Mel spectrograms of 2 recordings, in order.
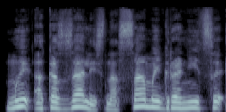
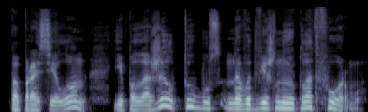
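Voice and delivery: ordinary delivery

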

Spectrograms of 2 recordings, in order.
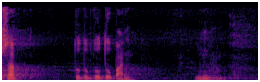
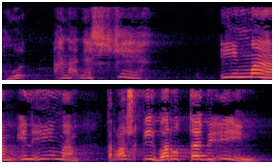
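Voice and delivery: awed exclamation; 10 semitones higher, 3 dB louder than usual. Retold or imitated. Student marvels at the bride's father.

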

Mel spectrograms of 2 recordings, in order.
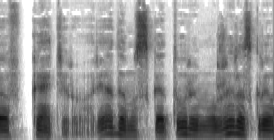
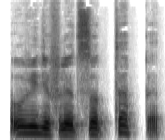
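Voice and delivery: ordinary delivery

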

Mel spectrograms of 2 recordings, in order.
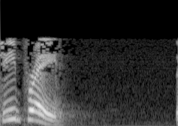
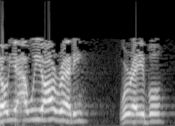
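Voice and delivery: eager boast; 6 semitones higher, 3 dB louder than usual. Retold or imitated. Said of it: "they say".

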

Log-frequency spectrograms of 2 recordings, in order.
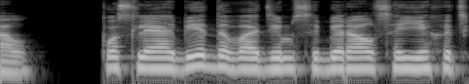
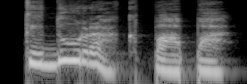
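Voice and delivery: hissing; 4 semitones higher than usual. A narrator's reading. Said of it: "шипит мажорка".

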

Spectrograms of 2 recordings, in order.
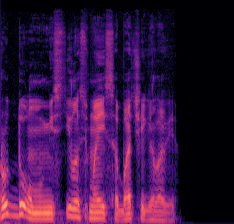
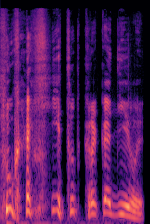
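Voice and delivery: high, amused protest; smiling disbelief; 10 semitones higher than usual. A narrator's reading. Man dismissing talk of crocodiles, amused. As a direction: brush the fear off with a smile. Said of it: "улыбнулся Юрий".

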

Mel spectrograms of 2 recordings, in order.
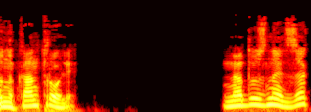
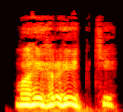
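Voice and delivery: ordinary delivery

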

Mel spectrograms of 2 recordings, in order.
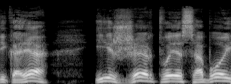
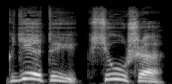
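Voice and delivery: a hint of calling across the hall; 9 semitones higher, much slower than usual. Savage calling for his wife in the hall, lightly raised call.

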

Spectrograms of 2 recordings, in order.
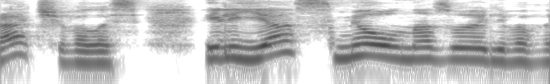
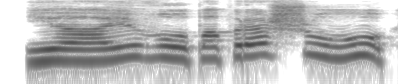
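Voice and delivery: slow, drawn-out threat; heavy, deliberate warning; menacing bogatyr; 2 semitones higher, 3 dB louder, slower than usual. Acted. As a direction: stretch the words out with menace. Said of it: "зверем глянул на Сидора".

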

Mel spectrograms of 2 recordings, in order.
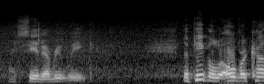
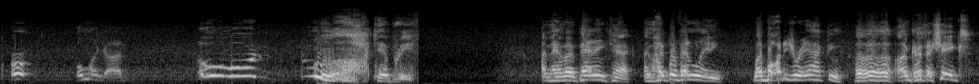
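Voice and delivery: mock panic; 4 semitones higher than usual. Acting out a panic attack.

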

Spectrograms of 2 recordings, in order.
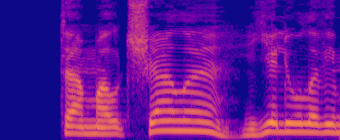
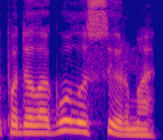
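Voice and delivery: usual speaking voice

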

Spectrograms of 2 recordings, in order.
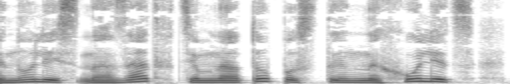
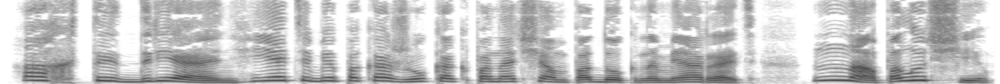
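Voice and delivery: outraged scolding; 4 semitones higher than usual. Acted. Woman at window threatens noisy girls, outraged. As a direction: build from outrage to a high final attack. Furious woman throws water down.

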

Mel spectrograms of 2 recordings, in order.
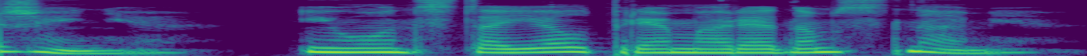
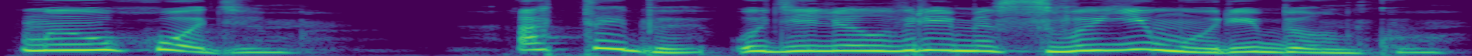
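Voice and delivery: higher-pitched, bitter retort; bitter snort; 6 semitones higher than usual. A narrator's reading. Woman announcing to Gleb she is leaving, bitter. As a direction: throw it at him with some bitterness. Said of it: "С горечью фыркнула я".

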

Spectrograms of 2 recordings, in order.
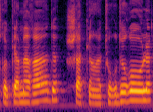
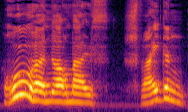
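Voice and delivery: barked Ruhe, much louder; shouted German order; 9 dB louder, much slower than usual. A narrator's reading. Guard officer shouting the prisoner down, loud German bark.

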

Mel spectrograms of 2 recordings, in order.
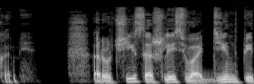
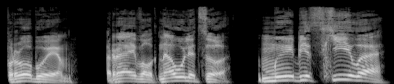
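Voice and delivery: high, loud urgent call; shouting; 8 semitones higher, 3 dB louder than usual. A narrator's reading. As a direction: shout orders across the room. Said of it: "крикнул Женя".

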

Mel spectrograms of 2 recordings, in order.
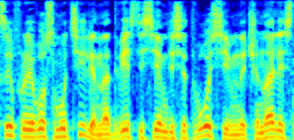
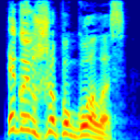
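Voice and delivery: high, heated question; irritated outburst; exasperated; 8 semitones higher, 4 dB louder than usual. A narrator's reading. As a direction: snap back in disbelief. Exasperated cop snaps at thief.

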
